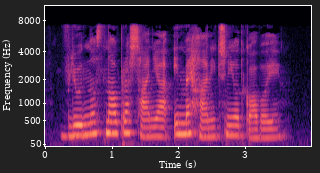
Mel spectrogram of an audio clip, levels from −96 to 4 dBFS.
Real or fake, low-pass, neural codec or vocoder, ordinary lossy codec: real; 7.2 kHz; none; none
